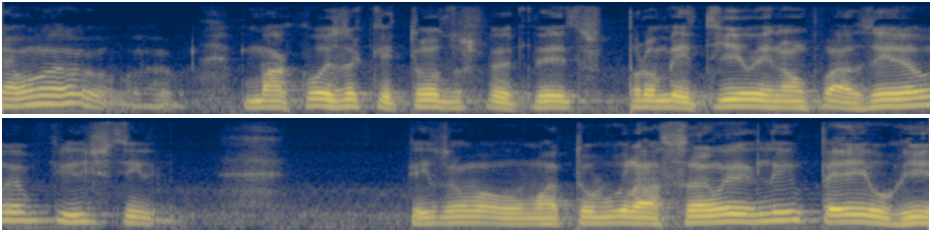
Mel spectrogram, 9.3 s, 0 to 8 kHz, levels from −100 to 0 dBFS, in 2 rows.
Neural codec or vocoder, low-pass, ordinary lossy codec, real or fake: codec, 16 kHz, 8 kbps, FunCodec, trained on LibriTTS, 25 frames a second; 7.2 kHz; none; fake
